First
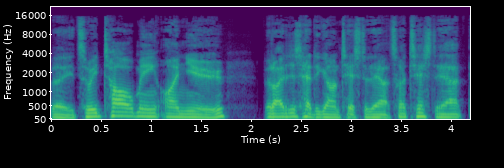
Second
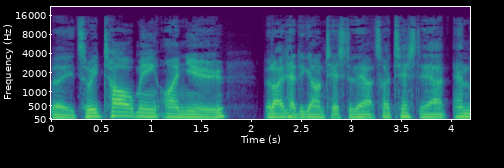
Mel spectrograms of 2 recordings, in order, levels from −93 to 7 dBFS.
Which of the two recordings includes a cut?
second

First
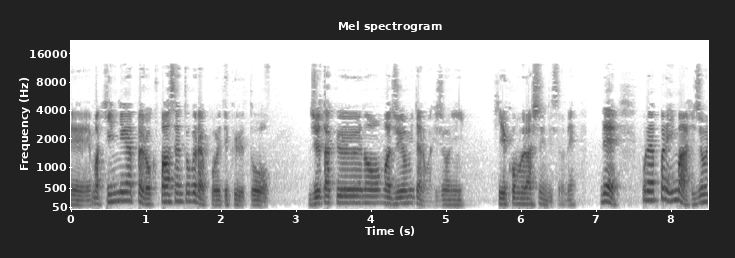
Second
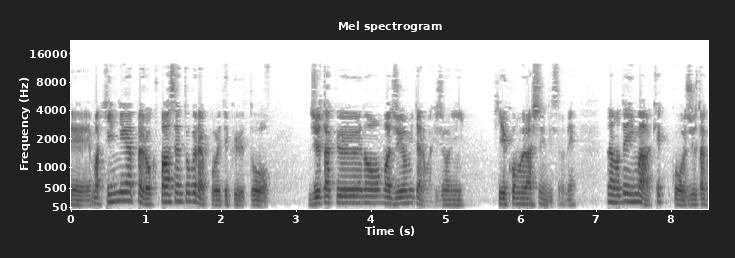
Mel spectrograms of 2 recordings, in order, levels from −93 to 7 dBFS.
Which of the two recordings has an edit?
first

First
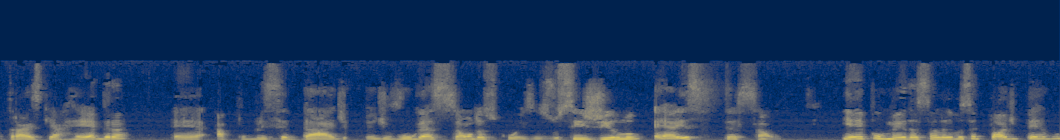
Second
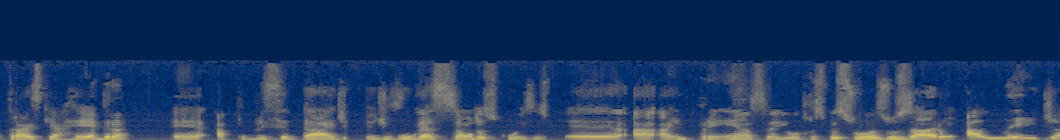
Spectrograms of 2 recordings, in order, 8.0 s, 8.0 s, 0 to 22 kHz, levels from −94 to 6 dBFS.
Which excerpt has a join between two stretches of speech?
second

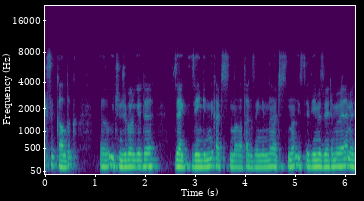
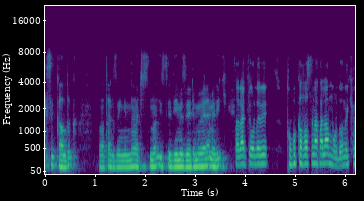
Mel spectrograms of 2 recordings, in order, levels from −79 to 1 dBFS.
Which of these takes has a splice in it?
second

